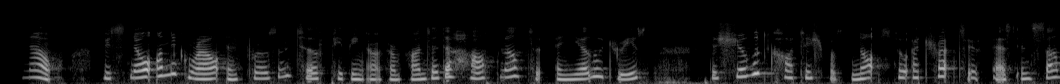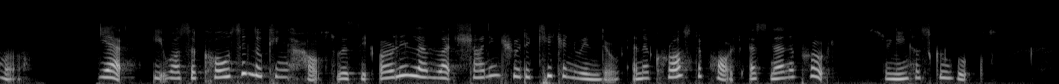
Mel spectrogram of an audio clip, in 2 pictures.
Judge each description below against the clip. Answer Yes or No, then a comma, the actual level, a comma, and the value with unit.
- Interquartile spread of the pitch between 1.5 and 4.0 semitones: No, average, 5.1 semitones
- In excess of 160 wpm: No, average, 155 wpm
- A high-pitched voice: Yes, very high, 300 Hz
